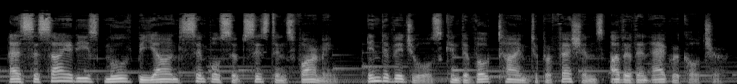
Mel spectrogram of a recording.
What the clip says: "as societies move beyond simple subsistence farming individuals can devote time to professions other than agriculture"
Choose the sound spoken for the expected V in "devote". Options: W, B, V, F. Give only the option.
V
